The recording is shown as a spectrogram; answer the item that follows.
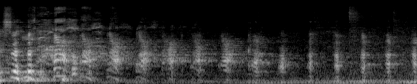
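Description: Two men laughing together. The laughter starts full and then goes on as a run of short, repeated bursts.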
